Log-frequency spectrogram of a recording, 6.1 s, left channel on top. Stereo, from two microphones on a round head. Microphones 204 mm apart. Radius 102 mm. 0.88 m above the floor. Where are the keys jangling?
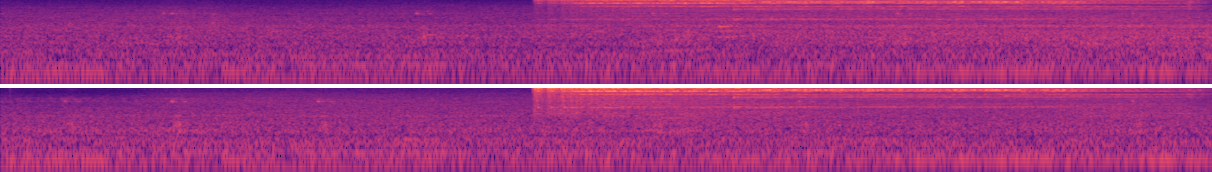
55° right (ahead or behind), 0.7 m; by 6.0 s 5° left (ahead or behind), 4 m.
